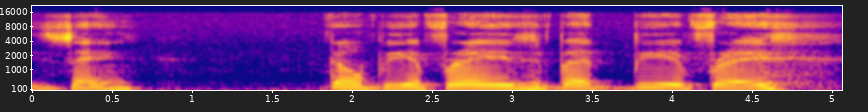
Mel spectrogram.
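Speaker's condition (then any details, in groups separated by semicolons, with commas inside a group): Multiple sclerosis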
